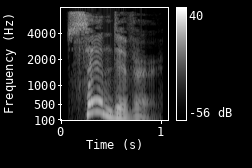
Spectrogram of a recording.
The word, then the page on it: sandiver: British English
